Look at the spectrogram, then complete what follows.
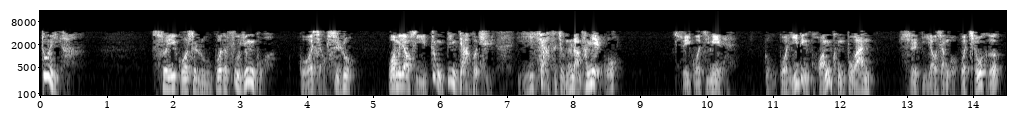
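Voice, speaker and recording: A lordly duke of ancient China, very husky and full of ambition. His intonation swings widely. The recording is thin and phone-like, in radio drama style. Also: mid-range voice, very animated, normal speed. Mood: resolute, ambitious. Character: ambitious ancient Chinese duke, commanding yet consulting. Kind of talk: Chinese historical radio drama acting.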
